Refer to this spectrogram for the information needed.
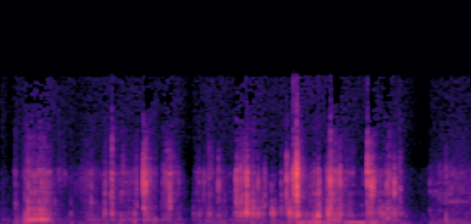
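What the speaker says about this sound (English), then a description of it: "What we're going to do is fold the tip in just a little bit." Wrapping paper crinkles and rustles as its tip is folded on a present, a close, quiet run of irregular crackles and soft creases.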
